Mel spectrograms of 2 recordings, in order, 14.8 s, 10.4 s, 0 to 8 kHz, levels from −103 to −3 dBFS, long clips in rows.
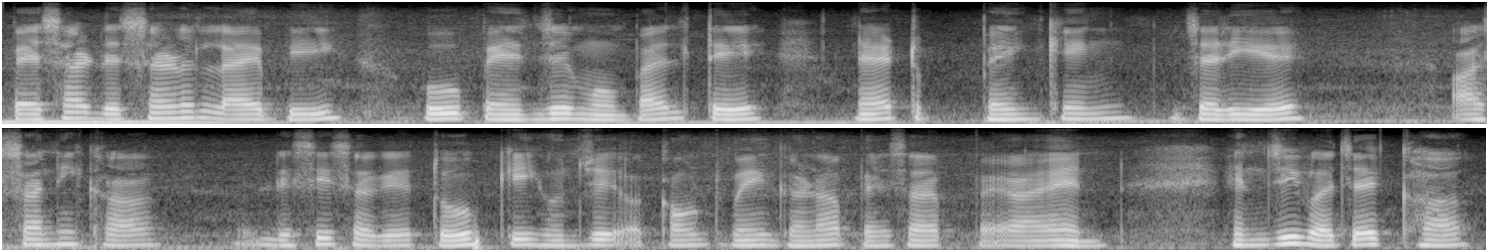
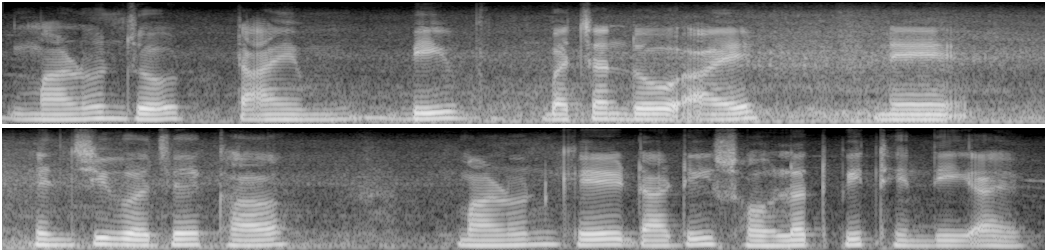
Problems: constant background noise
